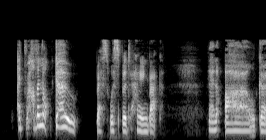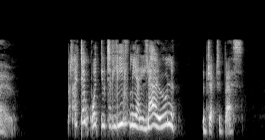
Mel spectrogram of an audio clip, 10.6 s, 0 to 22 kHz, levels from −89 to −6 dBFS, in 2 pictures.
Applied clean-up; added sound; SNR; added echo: none; none; none; none.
